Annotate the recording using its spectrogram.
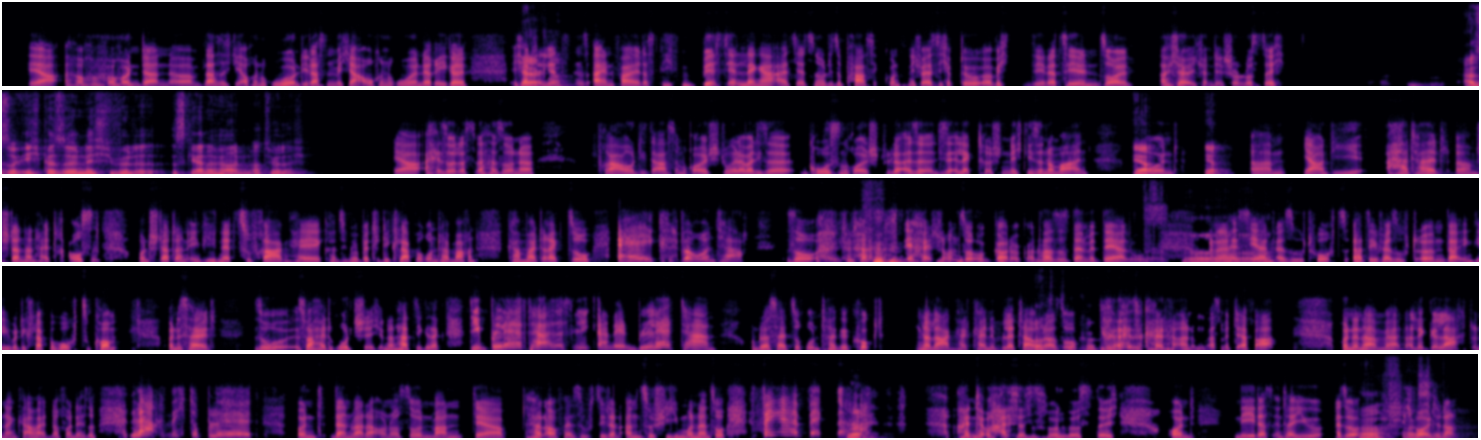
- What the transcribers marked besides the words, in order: laughing while speaking: "und dann"; stressed: "bisschen"; laughing while speaking: "Ach ja"; other background noise; laughing while speaking: "also, das war"; laughing while speaking: "Ey, Klappe runter!"; laughing while speaking: "Und dann dachte ich halt schon so"; giggle; other noise; put-on voice: "Die Blätter, das liegt an den Blättern"; laughing while speaking: "Also keine Ahnung, was mit der war"; put-on voice: "Lacht nicht so blöd!"; put-on voice: "Finger weg da!"; laughing while speaking: "Und wa"; unintelligible speech
- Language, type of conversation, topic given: German, podcast, Wie hast du während der Umstellung Beruf und Privatleben in Balance gehalten?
